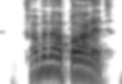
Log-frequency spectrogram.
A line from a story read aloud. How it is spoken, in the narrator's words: Tom Bishop yelled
